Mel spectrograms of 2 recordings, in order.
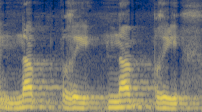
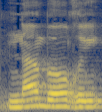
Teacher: قلقلہ نہیں کریں گے تو آواز پا کی آئے گی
